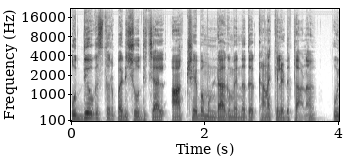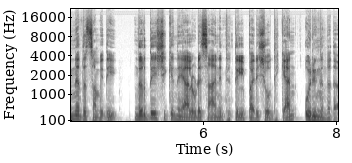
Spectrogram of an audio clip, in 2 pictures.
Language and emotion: Malayalam, neutral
